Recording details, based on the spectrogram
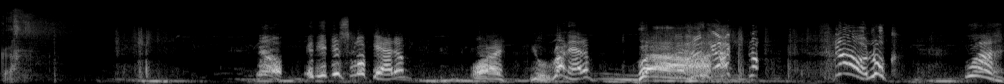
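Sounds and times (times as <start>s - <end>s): lion growling: 1.1s - 10.0s.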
